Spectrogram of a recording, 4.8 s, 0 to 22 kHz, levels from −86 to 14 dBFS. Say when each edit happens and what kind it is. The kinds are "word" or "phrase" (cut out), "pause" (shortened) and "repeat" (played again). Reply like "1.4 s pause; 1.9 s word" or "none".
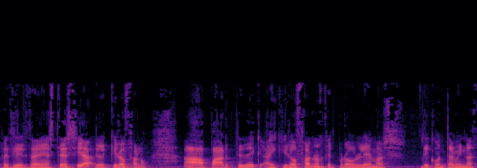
1.0 s phrase; 2.6 s word; 3.3 s word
